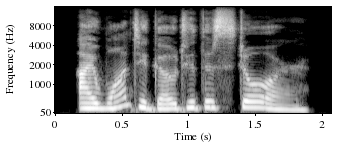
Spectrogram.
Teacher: Notice how want and store are stronger, while to the is weaker. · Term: stress-timed language, stress-timed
